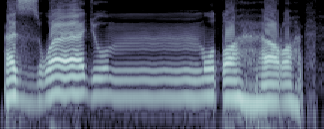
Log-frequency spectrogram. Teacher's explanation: masukkan tanwinnya ke huruf mim suara nunnya hilang maka jadi suara n-nya hilang awalnya azwajun ketemu dengan mim masuk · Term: Idam bunah, idgham bi gunnah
